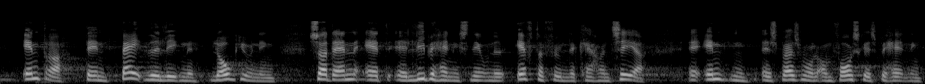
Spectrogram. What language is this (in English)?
Danish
